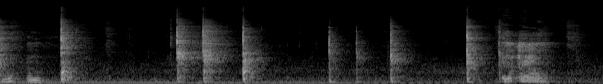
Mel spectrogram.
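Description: Metal spoon clinking and scraping against a ceramic bowl while scooping up rice and curry: about nine sharp clicks at irregular intervals.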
